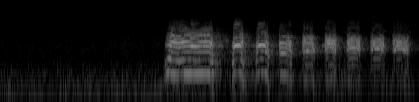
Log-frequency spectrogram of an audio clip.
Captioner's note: laughter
